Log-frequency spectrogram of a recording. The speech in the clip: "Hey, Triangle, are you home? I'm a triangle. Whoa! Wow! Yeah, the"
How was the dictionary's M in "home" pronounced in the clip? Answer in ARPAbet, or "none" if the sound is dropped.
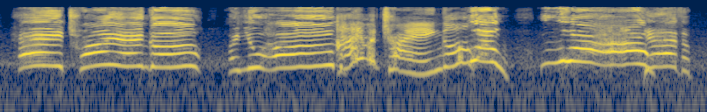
none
